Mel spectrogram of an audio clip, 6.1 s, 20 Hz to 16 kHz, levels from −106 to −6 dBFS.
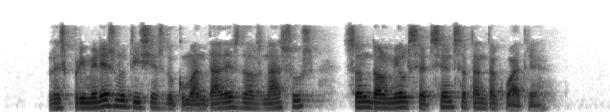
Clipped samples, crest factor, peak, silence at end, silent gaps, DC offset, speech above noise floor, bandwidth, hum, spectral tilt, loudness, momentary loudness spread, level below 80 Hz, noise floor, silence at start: under 0.1%; 18 dB; 0 dBFS; 0.65 s; none; under 0.1%; 66 dB; 8 kHz; none; -4.5 dB/octave; -18 LUFS; 10 LU; -58 dBFS; -83 dBFS; 0.5 s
